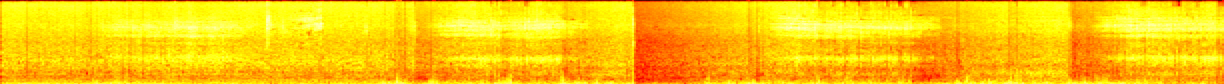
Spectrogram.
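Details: Loud, rough snores with brief pauses between breaths, about five in twelve seconds: heavy snoring.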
